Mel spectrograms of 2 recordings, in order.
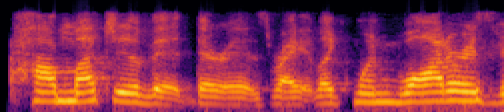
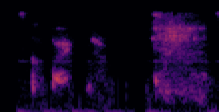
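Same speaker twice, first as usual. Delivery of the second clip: whisper; 27 dB quieter than usual. Real, not acted. Aside while fixing slides.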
